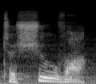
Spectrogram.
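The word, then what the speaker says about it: תשובה: And then we have the vav with the sherukq and that gives the sheen an ooh sound. Okay. To make tshuva.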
